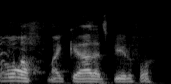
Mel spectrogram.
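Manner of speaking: moved, choked-up, emotional voice welling up. Reacting to a story of a former student's thanks, getting emotional. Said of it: "I'm getting, like, super emotional about that right now".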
